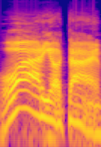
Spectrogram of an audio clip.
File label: battlecry; wario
